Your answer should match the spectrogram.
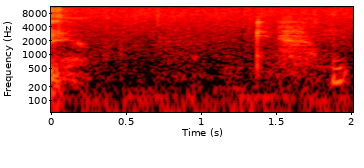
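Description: Quiet pause in speech: faint room tone with a low steady hum, a small click about a second and a half in, and a soft breath-like sound near the end.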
